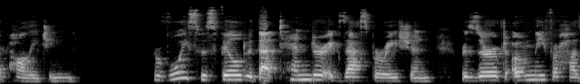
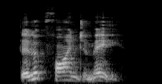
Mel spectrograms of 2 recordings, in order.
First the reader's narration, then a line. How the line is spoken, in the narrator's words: replied Erwin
